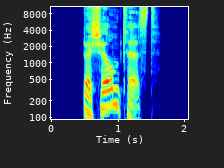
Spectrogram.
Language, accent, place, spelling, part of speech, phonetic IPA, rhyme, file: German, Germany, Berlin, beschirmtest, verb, [bəˈʃɪʁmtəst], -ɪʁmtəst, De-beschirmtest.ogg
- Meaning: inflection of beschirmen: 1. second-person singular preterite 2. second-person singular subjunctive II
